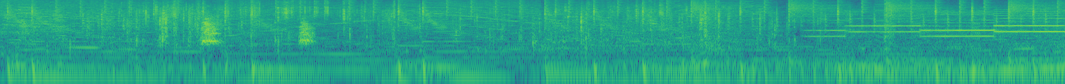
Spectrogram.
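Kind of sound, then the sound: vehicle, police car siren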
